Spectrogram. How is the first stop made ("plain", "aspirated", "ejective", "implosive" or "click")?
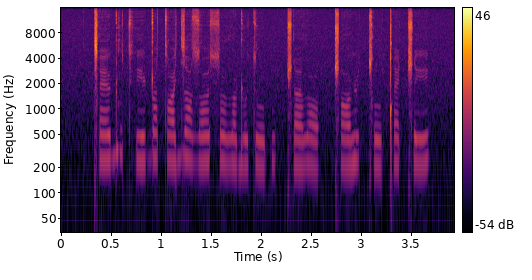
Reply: click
